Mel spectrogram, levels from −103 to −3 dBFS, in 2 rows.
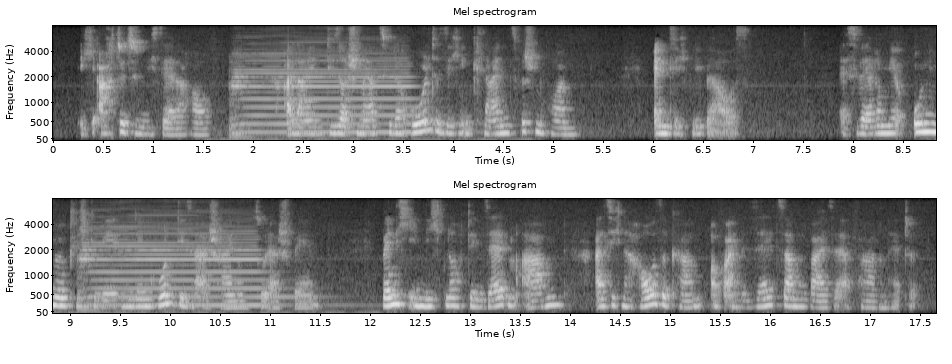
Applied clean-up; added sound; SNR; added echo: none; Bowed string instrument; 7 dB; none.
